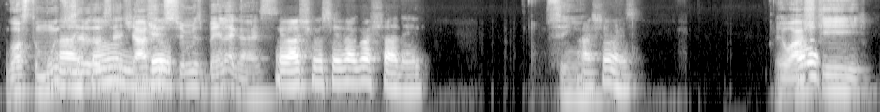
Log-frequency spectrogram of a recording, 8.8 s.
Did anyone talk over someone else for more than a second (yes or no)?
yes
